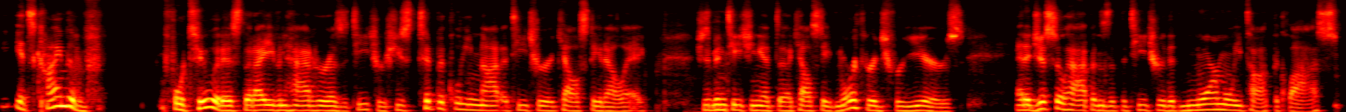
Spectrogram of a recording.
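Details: Adult male speaker; typical speech.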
